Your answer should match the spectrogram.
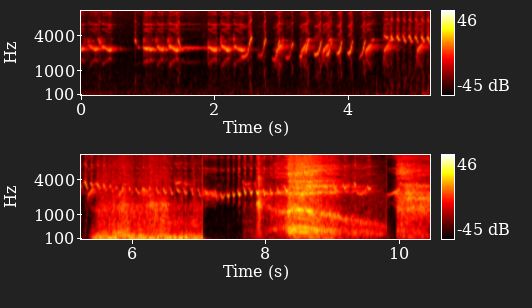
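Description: Birds chirping in rapid, repeated short calls. About five and a half seconds in comes a loud low rumble lasting under two seconds. About eight seconds in there is a loud roar from a giant, falling in pitch.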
